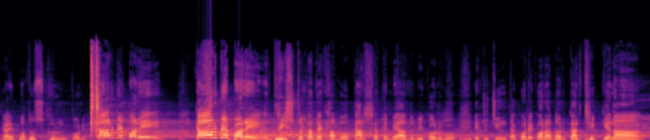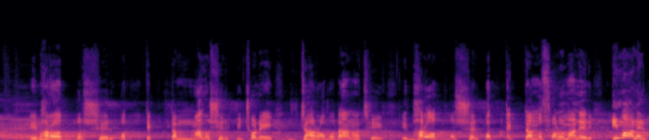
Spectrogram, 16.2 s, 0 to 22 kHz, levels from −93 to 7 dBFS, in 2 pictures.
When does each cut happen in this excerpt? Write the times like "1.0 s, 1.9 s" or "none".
1.1 s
